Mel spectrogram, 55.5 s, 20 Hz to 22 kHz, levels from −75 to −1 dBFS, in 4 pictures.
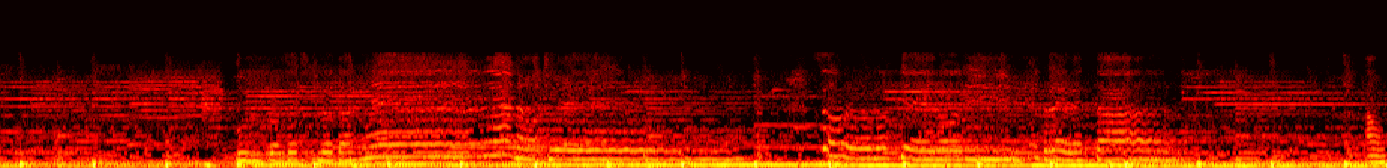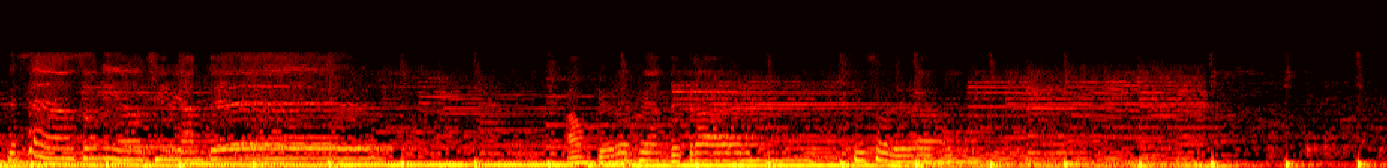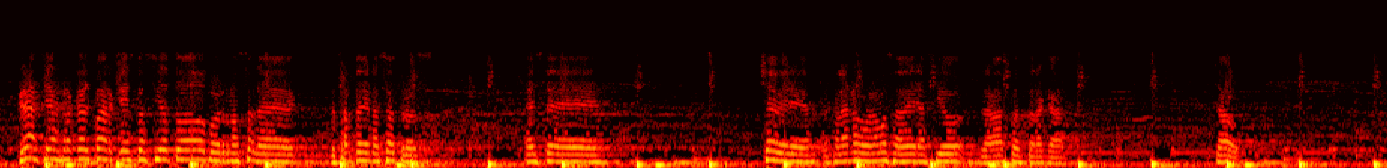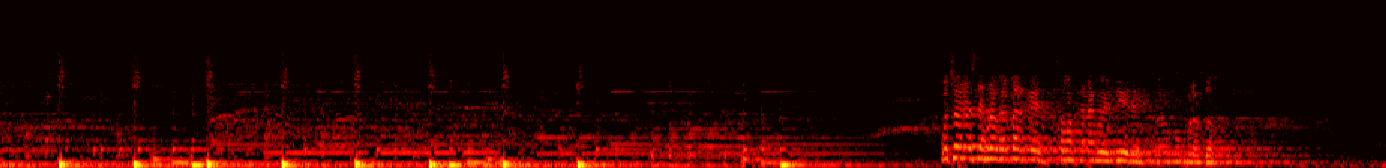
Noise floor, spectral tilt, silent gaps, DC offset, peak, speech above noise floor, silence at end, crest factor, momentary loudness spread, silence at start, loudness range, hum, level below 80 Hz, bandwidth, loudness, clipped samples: -62 dBFS; -9.5 dB/octave; none; under 0.1%; -6 dBFS; 36 dB; 1.35 s; 20 dB; 16 LU; 0 s; 11 LU; none; -38 dBFS; 6.2 kHz; -26 LUFS; under 0.1%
